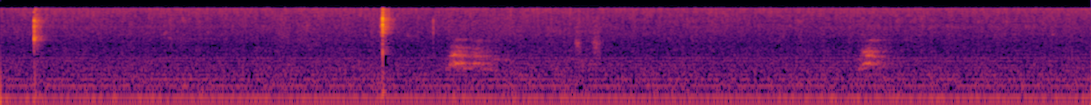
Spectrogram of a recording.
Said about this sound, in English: Let's go ahead and cut the stick, see what the cold draw is like.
